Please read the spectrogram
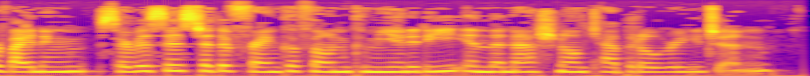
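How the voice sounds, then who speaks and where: A high-pitched woman at a fairly quick pace, with a slight Quebec accent. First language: French. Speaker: podcast host, student. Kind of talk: scripted introduction; podcast interview.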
